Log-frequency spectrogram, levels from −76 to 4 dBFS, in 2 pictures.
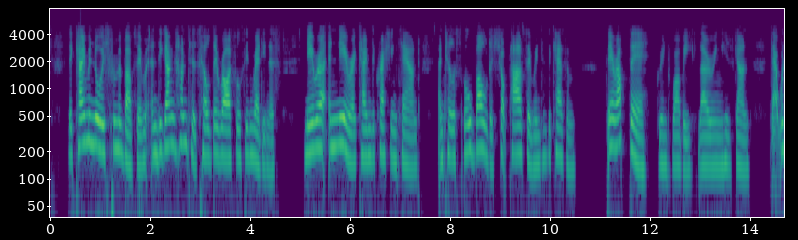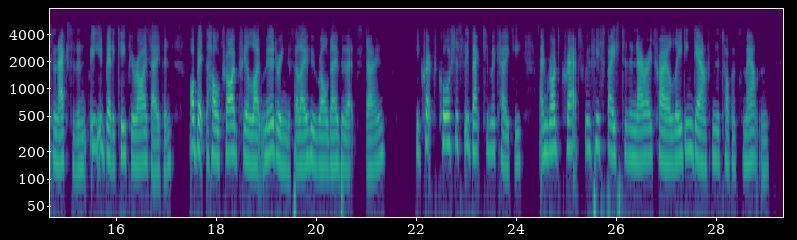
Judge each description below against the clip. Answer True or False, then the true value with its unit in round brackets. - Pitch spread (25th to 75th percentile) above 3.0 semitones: True (4.8 semitones)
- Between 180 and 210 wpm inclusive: True (185 wpm)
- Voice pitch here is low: False (175 Hz)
